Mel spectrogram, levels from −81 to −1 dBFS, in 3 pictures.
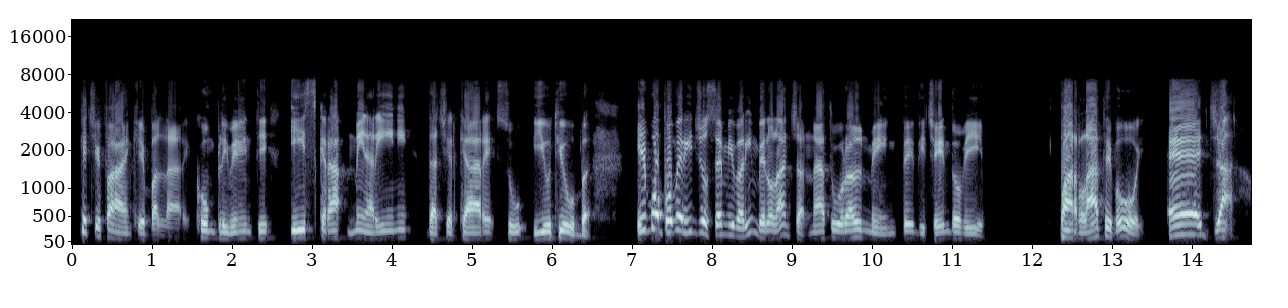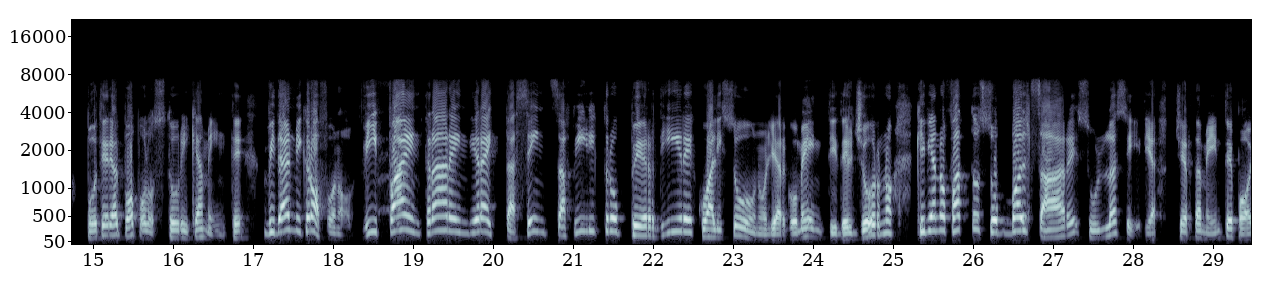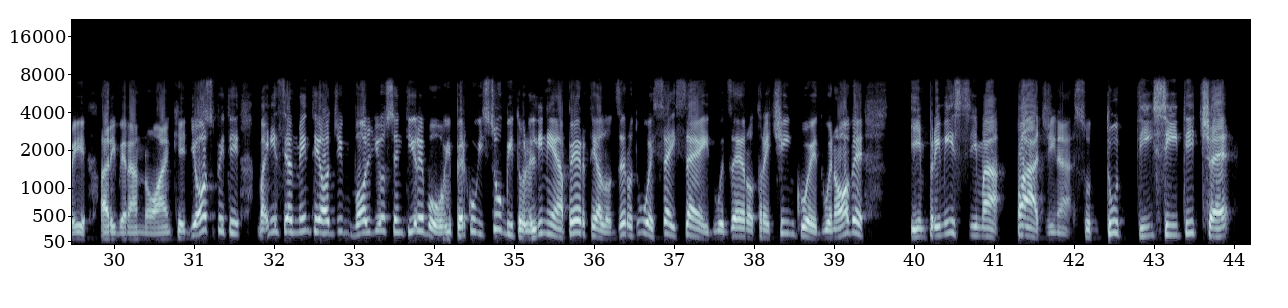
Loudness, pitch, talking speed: -20 LUFS, 175 Hz, 115 wpm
